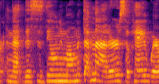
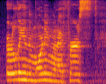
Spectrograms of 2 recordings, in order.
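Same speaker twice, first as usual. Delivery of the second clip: ordinary delivery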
